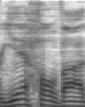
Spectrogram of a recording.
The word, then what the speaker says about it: Yehovah: recording, who say that the vowels are Yehovah, this is the name of the creator of the universe and the true pronunciation.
